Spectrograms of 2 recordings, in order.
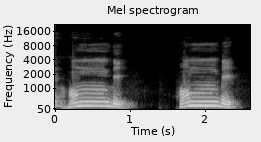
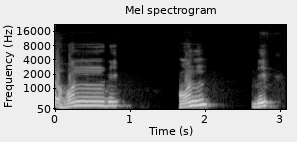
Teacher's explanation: اب پڑھیں گے ہم بھی، ہم بھی، ہونا تو یہی چاہیے ہن بھی، ہن بھی، نون کے لیے جہاں آواز زبان لگتی ہے وہاں لگنی چاہیے تھی، ہن بھی تو نہیں لگتی، یہاں پر ہم بھی یعنی سینے سے ڈائریکٹ ہونٹوں پہ آواز آ جاتی ہے، زبان اس میں استعمال نہیں ہوتی، ہم بھی۔ نون میں زبان استعمال ہوتی ہے باقی جگہ پہ، لیکن یہاں پہ زبان استعمال نہیں ہوگی، ہم بھی، پڑھیے ذرا، ہم بھی، اور اگر تنوین کی بجائے نون ساکن لفظوں میں آ جائے تو اس کو کیا پڑھیں گے؟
